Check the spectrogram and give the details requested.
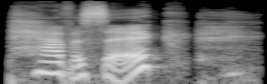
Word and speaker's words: Pavacic: I am here with the fiber artist, Emily Pavacic. I pronounced that correctly.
